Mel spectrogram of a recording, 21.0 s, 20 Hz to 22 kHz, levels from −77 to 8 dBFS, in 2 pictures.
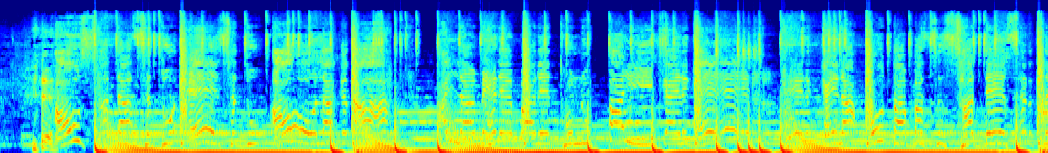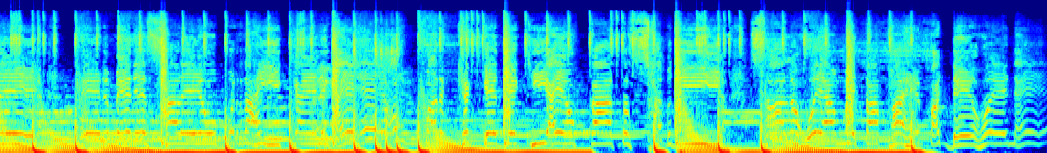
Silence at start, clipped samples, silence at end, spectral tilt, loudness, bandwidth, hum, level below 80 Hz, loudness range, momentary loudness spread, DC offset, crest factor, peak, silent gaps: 0.2 s; 0.1%; 0.1 s; -4.5 dB/octave; -11 LUFS; 17 kHz; none; -10 dBFS; 1 LU; 4 LU; under 0.1%; 10 dB; 0 dBFS; none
